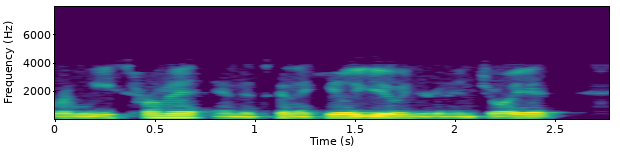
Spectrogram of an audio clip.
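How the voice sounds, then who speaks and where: In an American accent, a man rattles along at a very fast pace with monotone, flat intonation. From New Jersey. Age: 40s. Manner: fast talker.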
